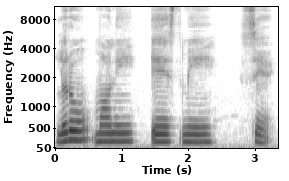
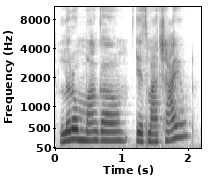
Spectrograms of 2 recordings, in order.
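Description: First: Said in the usual way. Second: Put-on "Little Mungo is my child?" ending on a rising question. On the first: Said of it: "I copy Little Mungo's name". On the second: Teacher reads Precious's journal back, asking, rising. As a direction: lift the end of "child" like a query. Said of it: "She have question in her voice".

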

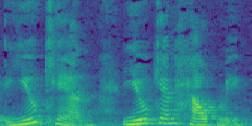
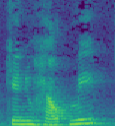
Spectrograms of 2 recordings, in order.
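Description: First: "you can" dito devagar, com you antes de can; afirmação. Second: "Can you help me?" com can na frente e subida no fim; pergunta. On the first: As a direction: afirmando sem subir no fim, you can help me. (you can help me em tom de afirmação, caindo no fim) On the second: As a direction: pergunte com calma, subindo no me. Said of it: "se eu pergunto pra você". (pergunta com can na frente e me subindo) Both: Shown as a demonstration.

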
